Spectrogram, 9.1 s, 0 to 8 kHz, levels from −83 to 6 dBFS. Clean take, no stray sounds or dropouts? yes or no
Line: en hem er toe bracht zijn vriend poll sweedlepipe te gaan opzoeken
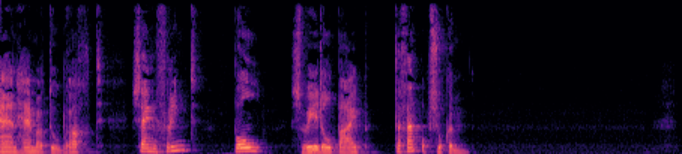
yes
